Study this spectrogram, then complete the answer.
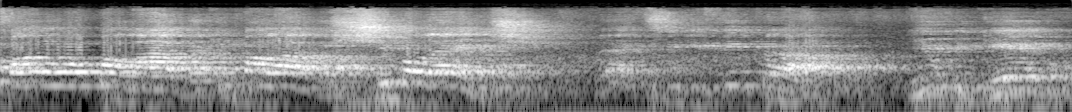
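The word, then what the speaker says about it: Shibboleth: Então ele dizia: dize, pois, Shibolete. Porém ele dizia Sibolete, porque não o podia pronunciar assim bem.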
